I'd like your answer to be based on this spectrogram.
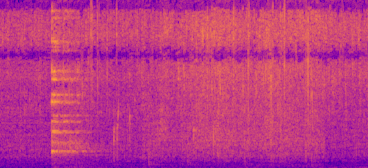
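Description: Onion paste dropped into hot oil and ghee in a pan just used for frying paneer bursts into a sudden loud sizzle, then settles into a steady, close hiss of frying.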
